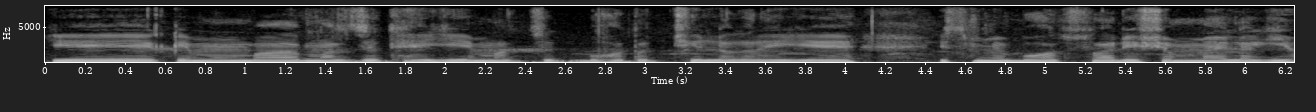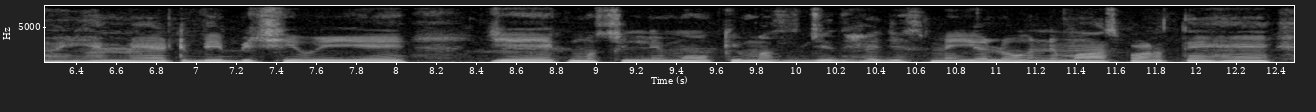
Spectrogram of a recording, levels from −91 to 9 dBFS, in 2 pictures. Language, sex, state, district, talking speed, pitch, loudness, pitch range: Hindi, male, Uttar Pradesh, Jyotiba Phule Nagar, 175 wpm, 145 Hz, -26 LUFS, 140-150 Hz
